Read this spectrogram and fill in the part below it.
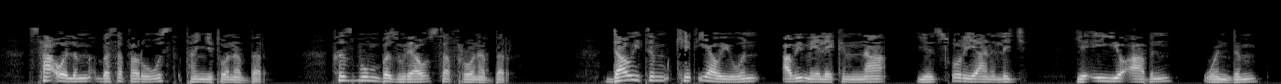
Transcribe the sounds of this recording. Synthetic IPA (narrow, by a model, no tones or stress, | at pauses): saʔolɨmbəsəfəɾuwʊst̪ʼt̪ʰəɲːɨt̪ʰo̞nəbːəɾ | hɨzbumbəzuɾjawsəfɾo̞nəbːəɾ | d̪awit̪ʰɨmkʰe̞t̪ʼijawiwʊn | ʔaβimelekɨnɨnːa | jɛsʼuɾijanlɨd͡ʒ | jɛʔijoʔaβɨn | wɔnd̪ɨm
